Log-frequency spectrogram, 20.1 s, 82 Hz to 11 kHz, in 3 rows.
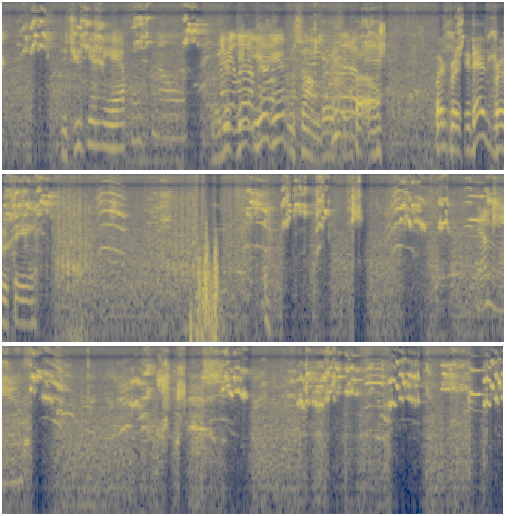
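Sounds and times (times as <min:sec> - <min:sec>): flock of parrots chirping and squawking: 0:00.0 - 0:20.0.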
